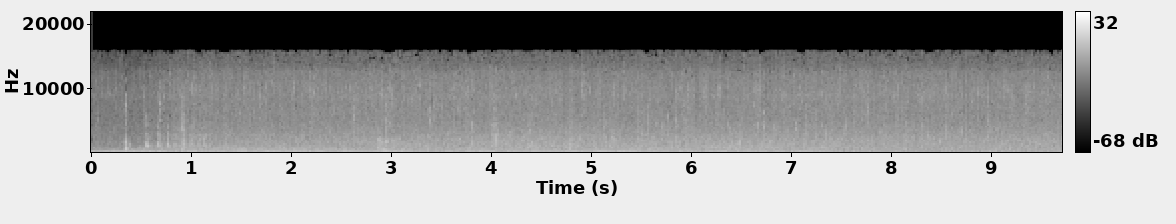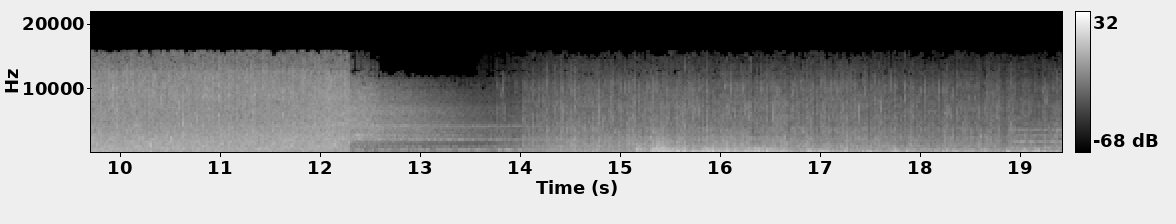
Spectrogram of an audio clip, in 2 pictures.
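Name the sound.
heavy rain falling outside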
